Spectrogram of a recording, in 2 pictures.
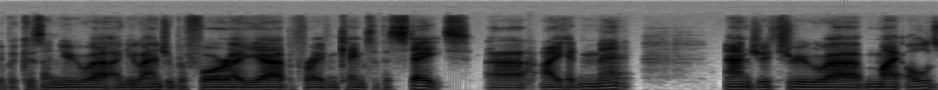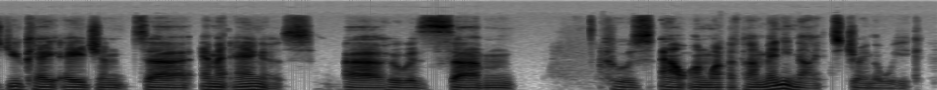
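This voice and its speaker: A man reminiscing casually as an interview guest, haltingly searching for his words. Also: low-pitched, a bit bright, clean tone, dry recording, studio quality. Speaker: podcast guest, actor and producer.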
